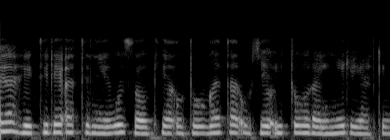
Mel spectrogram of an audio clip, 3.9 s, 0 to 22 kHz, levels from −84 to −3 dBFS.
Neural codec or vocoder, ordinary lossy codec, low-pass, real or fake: codec, 16 kHz, 2 kbps, FreqCodec, smaller model; none; 7.2 kHz; fake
